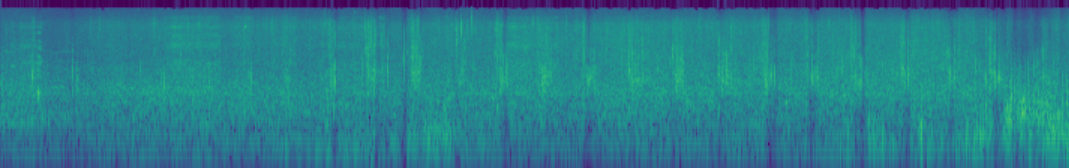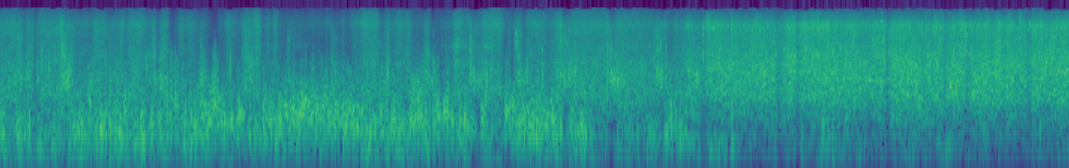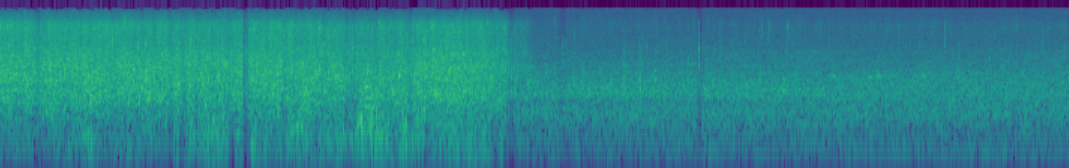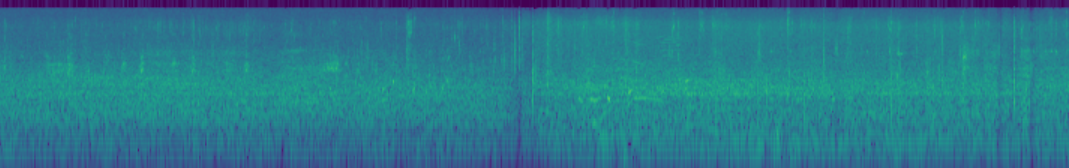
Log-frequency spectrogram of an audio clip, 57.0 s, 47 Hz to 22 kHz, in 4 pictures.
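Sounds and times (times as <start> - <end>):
wind on microphone: 0.0 - 39.8, 47.9 - 57.0
rushing water: 0.0 - 57.0
ducks quacking: 43.3 - 49.1.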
